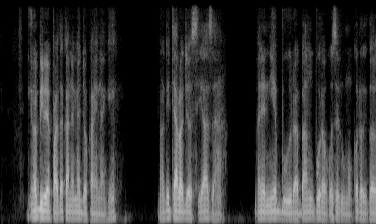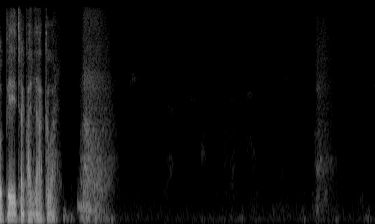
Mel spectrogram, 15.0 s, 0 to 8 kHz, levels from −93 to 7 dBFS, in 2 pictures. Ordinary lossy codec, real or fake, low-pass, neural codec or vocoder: none; fake; 7.2 kHz; codec, 16 kHz, 1.1 kbps, Voila-Tokenizer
